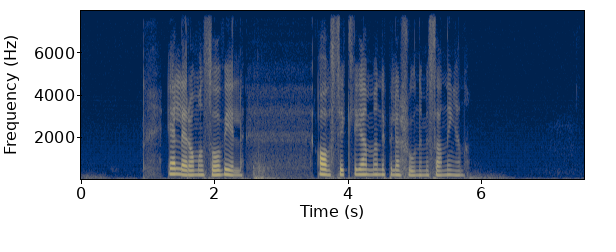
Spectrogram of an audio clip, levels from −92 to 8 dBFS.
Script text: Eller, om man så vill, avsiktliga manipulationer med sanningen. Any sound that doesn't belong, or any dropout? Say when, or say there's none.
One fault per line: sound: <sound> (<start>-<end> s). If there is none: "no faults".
sound: thud (2.6-3.3 s)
